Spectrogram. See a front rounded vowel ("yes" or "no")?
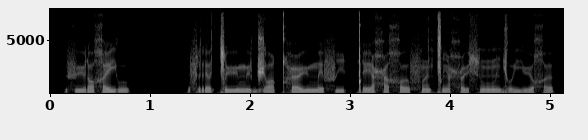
yes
